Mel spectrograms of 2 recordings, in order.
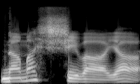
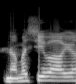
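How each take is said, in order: First: The sh sound is doubled and lengthened. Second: The sh sound is short and single. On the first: The speaker calls it right. "ആ ശ ഇരട്ടിച്ച് ഷ ആവും" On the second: The speaker calls it wrong. "നമശിവായ എന്ന് ഉച്ചരിക്കില്ല"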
